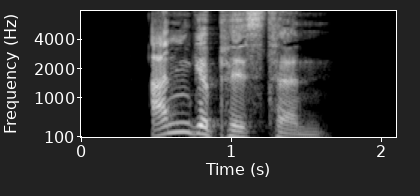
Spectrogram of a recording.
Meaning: inflection of angepisst: 1. strong genitive masculine/neuter singular 2. weak/mixed genitive/dative all-gender singular 3. strong/weak/mixed accusative masculine singular 4. strong dative plural
- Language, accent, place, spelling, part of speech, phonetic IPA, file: German, Germany, Berlin, angepissten, adjective, [ˈanɡəˌpɪstn̩], De-angepissten.ogg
